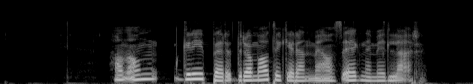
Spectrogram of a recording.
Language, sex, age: Norwegian, female, 27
